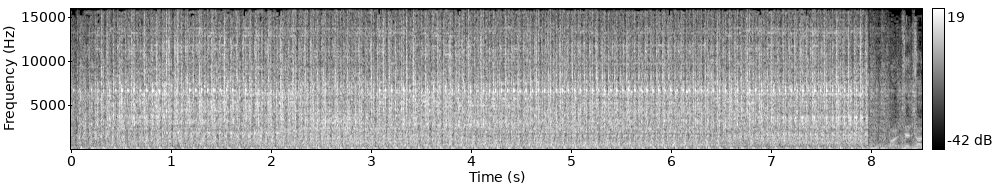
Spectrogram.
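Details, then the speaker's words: Honda 1211 ride-on mower idling and revved: fast even flap-flap ticks like plastic rubbing on every turn; transmission cooling fan rubbing, a recurring fault despite an earlier repair. "Bon, je sais pas si on l'entend autant dans la vidéo qu'en vrai, mais il y a un bruit de flap flap flap flap, vraiment un bruit de plastique qui frotte."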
